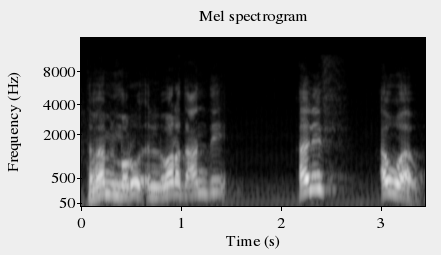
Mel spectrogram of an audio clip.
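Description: A man with a high, slightly mellow voice teaches tajweed in a mosque classroom, sounding expressive and brisk on a muffled recording. He has an Egyptian Arabic accent, draws out his examples, and quizzes the students as their Quran recitation teacher.

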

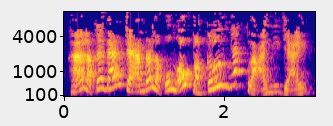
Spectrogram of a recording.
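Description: Picture a grandmother's ghost speaking through an old woman, scolding and accusing with a lilt, voiced by a woman narrating the tale. The voice sits high and swings widely as it repeats its complaint. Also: wildly swooping pitch, fast. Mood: angry scolding.

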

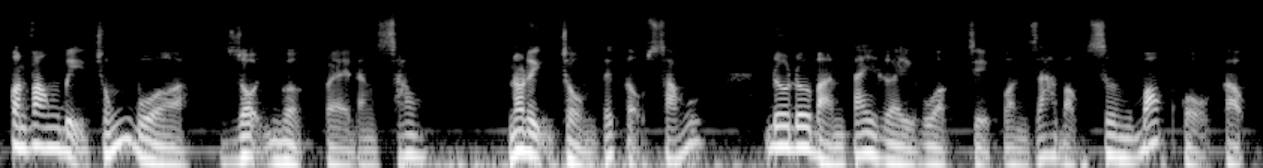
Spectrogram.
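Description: Low-voiced man telling a ghost story. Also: moderate pace. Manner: dramatic, expressive.

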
